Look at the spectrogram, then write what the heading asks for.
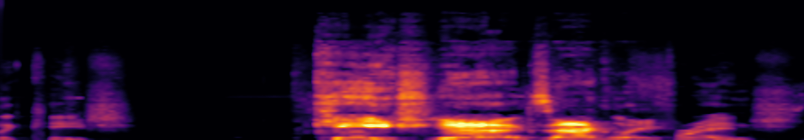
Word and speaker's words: quiche: You call it quiche. Quiche, yeah, exactly. French. So C-H-E in French is she, like that.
